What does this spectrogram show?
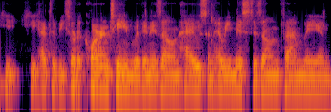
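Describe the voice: A nasal man's voice at a fairly low pitch and moderate pace, with little pitch movement and audible room echo.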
